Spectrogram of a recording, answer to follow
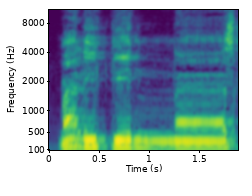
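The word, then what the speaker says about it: مَلِكِ النَّاسِ: di dalam surah Annas kalau surah Annas pendek malikinas kadang-kadang giliran baca kita ketukar tuh giliran malikinnas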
